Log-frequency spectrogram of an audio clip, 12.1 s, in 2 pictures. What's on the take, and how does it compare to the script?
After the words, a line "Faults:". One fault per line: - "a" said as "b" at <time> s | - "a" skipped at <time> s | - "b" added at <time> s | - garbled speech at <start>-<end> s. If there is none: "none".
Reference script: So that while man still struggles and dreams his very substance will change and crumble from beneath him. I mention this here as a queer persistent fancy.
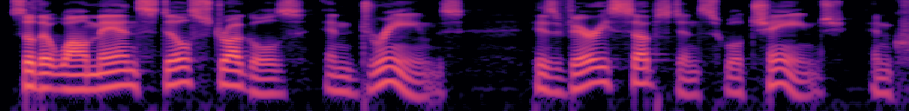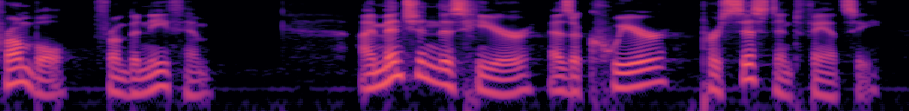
So that while man still struggles and dreams his very substance will change and crumble from beneath him. I mention this here as a queer persistent fancy.
Faults:
none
